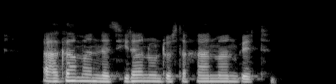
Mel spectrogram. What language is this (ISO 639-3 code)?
ckb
